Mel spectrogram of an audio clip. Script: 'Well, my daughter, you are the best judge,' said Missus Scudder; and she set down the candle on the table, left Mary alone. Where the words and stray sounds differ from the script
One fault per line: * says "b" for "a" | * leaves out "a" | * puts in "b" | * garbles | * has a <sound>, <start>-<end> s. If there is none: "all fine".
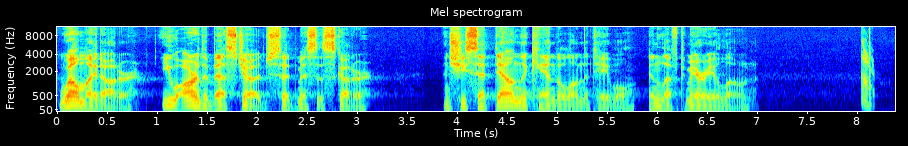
* puts in "and"
* has a chirp, 8.0-8.2 s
